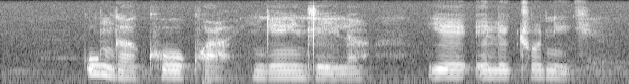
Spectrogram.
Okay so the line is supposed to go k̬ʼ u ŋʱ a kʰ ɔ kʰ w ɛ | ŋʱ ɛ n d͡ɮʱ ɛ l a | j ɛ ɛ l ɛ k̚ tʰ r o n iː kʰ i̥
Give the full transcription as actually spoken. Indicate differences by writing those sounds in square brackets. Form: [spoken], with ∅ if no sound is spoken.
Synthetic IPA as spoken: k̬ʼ u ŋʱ a kʰ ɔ kʰ w [a] | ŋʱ ɛ n d͡ɮʱ ɛ l a | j ɛ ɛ l ɛ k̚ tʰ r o n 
